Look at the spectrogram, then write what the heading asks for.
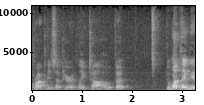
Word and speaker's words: Tahoe: Tahoe is derived from a Washoe phrase that describes Lake Tahoe, Da'auga, and we heard that, us white people heard it, Da'auga, Tahoe? Tahoe rhymes with Washoe, and that's kind of how it got started.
